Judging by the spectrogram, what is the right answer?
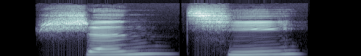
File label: "shen2 qi2", Chinese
